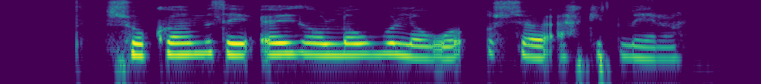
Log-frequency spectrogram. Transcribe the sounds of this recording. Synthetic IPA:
sɔkʰɔːmʏɾ̥θejʔœɥɣawloːwvʏloːwɣʏɔɣsœːɣ̰ʔɛhcɪɾ̥t̪meːjɾa

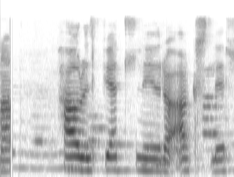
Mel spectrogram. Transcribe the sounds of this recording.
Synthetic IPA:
a | haːwɾɪðfjɛt̪lnɪːðʏɾa̰wʔa̰kslɪɾ̥

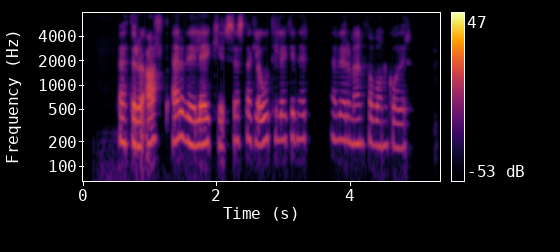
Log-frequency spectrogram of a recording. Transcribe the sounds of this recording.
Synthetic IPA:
θɛht̪ɛɾʏ̰ʔa̰l̥t̪ɛɾvɪðɪleːjcɪɾ̥sjɛ̥st̪ajklɪauːt̪ʰɪlːeːjcɪt̪nɪɾ̥ | ɛnvɪɛɛɾʏmɛnfawvɔnkoːwðɪɾ̥

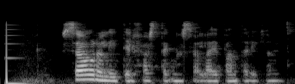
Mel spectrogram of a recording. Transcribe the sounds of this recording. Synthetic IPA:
saːwɾaliːt̪ɪlfast̪ːɛknasa̰la̰ːjpant̪aɾiːcawnʏm

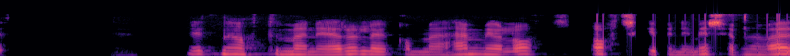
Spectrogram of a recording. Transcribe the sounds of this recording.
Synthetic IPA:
ejt̪nɪowht̪ʏmɛnːiɛɾvʏleːjkʏmːɛðɦɛmjalɔt̪lɔwft̪scɪːpɪnːɪmɪ̥sɛpnava

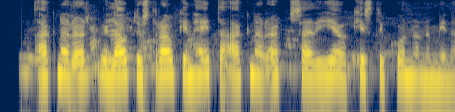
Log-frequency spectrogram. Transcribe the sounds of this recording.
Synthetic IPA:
aknaɾœɾ̥t̪nvɪðlaːwt̪ʏst̪ɾaːwcɪnɦeːjt̪aʔaknaɾœɾk̚n̥saɣðɪjɛɣacʰɪr̥st̪ɪkʰɔːnʏnʏmːiːna

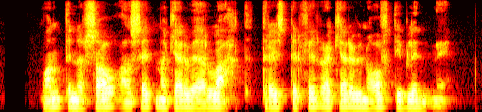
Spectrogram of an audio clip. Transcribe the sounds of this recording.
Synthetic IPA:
mant̪ɪnɛɾ̥saːwaðsejt̪̚nacʰɛɾvɪðɛɾlaht̪ʰːɾejst̪ɪl̥fɪrːacʰɛɾvɪnʏɔft̪iplɪnt̪nɪ

